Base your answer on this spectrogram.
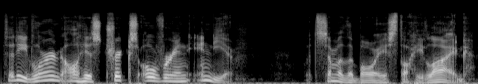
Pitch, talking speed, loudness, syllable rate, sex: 125 Hz, 215 wpm, -17 LUFS, 5.4 syllables/s, male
